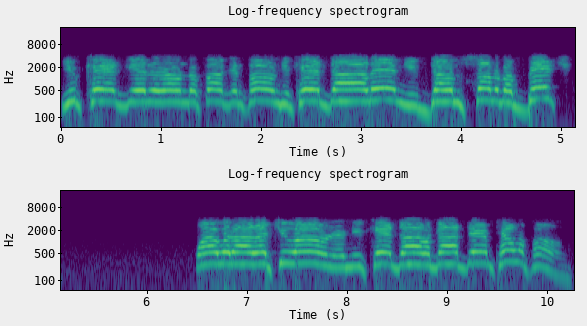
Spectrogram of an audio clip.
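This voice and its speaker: A man with a very high-pitched, slightly slow voice hosts a live call-in show, abrasive, combative and foul-mouthed. The audio is dry and tinny, like a phone line, with no room sound.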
